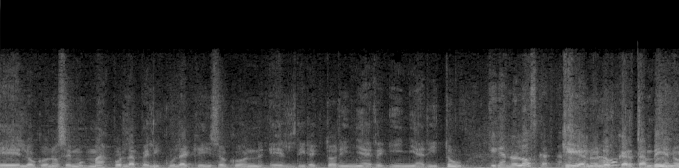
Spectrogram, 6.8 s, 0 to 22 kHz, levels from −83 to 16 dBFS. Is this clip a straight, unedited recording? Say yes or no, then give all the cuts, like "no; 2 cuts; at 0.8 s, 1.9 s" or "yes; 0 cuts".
yes; 0 cuts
